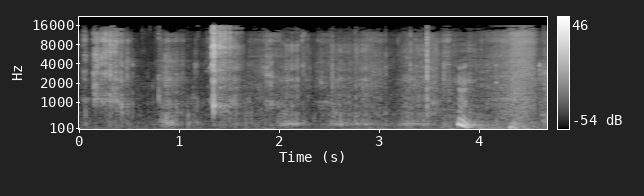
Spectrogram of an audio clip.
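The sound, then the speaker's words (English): Loud crunching of Doritos 3D Crunch Spicy Ranch corn chips being bitten and chewed, with sharp crackly bites and a steady run of munching over several seconds, no speech. “Doritos 3D Crunch Spicy Ranch.”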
